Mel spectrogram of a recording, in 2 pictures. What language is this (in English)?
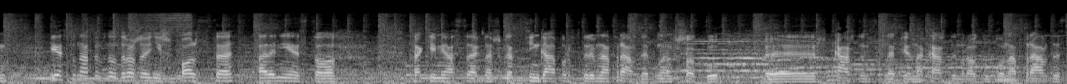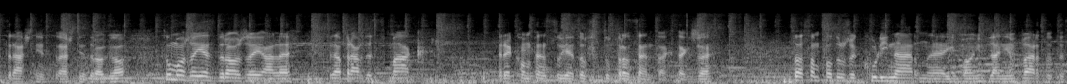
Polish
